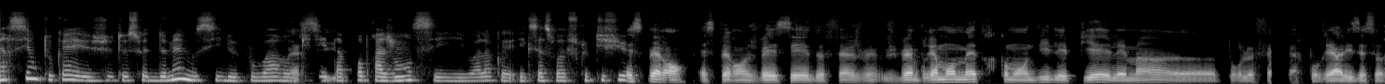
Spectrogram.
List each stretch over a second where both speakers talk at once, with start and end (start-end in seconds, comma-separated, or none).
none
